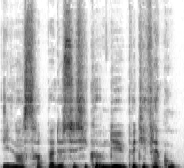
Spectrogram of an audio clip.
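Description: A man's voice: medium pitch, fairly even intonation, fairly quick, darkish tone, husky. A man voicing an old male blackmailer who whines with false humility and sly mockery, in a read-aloud novel. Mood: mocking. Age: older. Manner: wheedling, falsely humble, mocking.

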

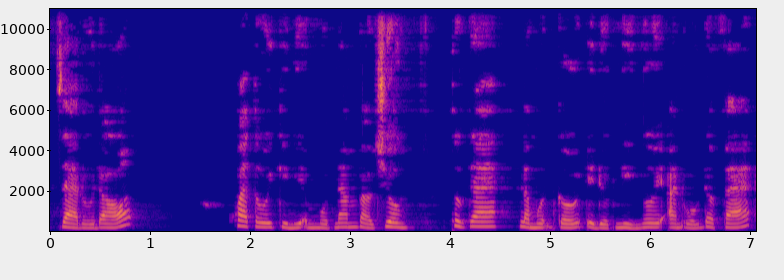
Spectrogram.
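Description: A woman reading a first-person romance novel aloud in a lively, chatty way. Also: mid-range voice, husky. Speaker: storyteller.

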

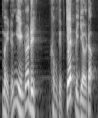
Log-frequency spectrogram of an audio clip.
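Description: A man voicing a furious, bullying older village father who shouts coarse threats. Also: a little high, big pitch swings, measured pace, breathy edge, soft background music, pitched above the performer's own voice, heavily acted.

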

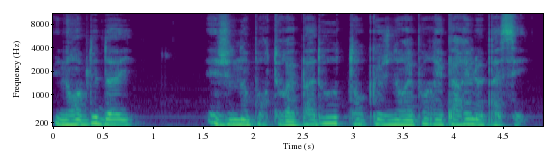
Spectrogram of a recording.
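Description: A man voicing an elegant young woman, speaking earnestly in a raised, soft tone. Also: medium pitch, normal speed, husky, voice pushed up, close to an everyday voice.

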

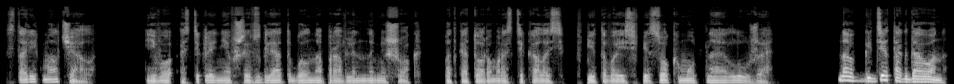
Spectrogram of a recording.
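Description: Male narrator with a low voice, dry close recording, measured dramatic reading. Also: fairly even intonation, husky, dry recording. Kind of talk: storytelling narration.

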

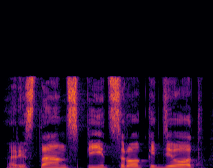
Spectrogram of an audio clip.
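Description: A cheeky young punk guy with a whiny, slangy drawl, pitched far up, as a male audiobook reader puts him on. He sounds loud and pushy, each line stretched out lazily. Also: slow, creaky, full character voice.

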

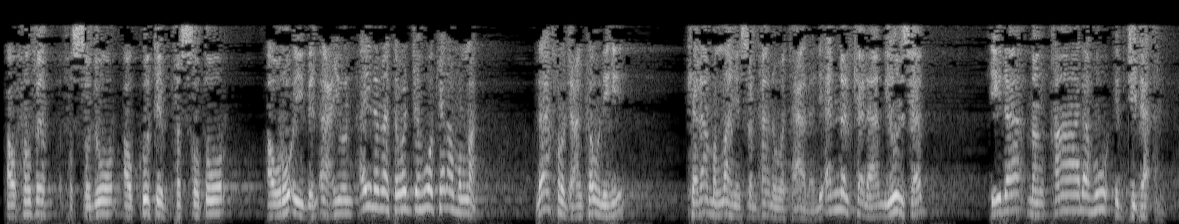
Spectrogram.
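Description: A man teaching a creed text as a religious scholar, who explains by repeating key phrases and asking questions, then answering them. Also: fairly high pitch. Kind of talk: classroom lecture on theology. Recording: dull recording in a hall with long reverb.

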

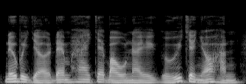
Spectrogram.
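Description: A man narrating a children's novel aloud in a lively storytelling manner. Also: on the low side, quick pace, no echo. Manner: lively storytelling, voices all the characters. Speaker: audiobook narrator.

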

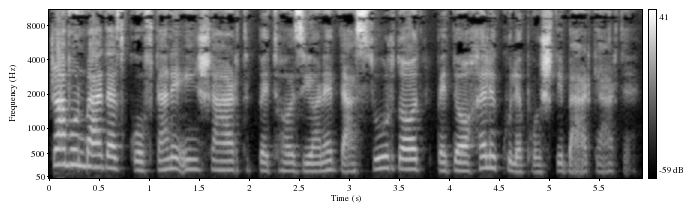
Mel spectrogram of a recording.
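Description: A woman's voice: on the low side, animated. A woman narrating fairy tales for an audiobook in a colloquial, conversational storytelling manner. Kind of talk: scripted fairy-tale narration.

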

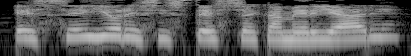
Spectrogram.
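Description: A woman voicing a rough, threatening poor teenage boy who mocks and challenges a rich boy, in a storybook reading. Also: medium pitch, lively intonation, normal speed, faint music behind, voice pushed up. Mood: swaggering. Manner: loud, mocking, threatening.

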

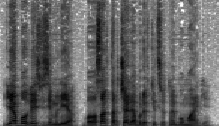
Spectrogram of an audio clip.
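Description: Man reading a storybook, lively. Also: fairly low pitch, very fast. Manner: expressive, lively telling. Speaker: reader. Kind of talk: storybook narration.

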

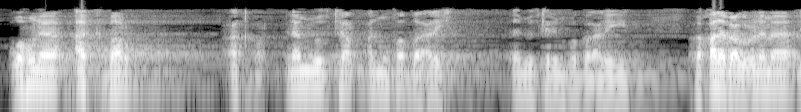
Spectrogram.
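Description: A man teaching Islamic jurisprudence in a lecture, repeating key phrases for emphasis with sing-song stresses. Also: mid-range voice. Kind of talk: classroom lecture explaining a text. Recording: echoey hall, dull lo-fi sound.

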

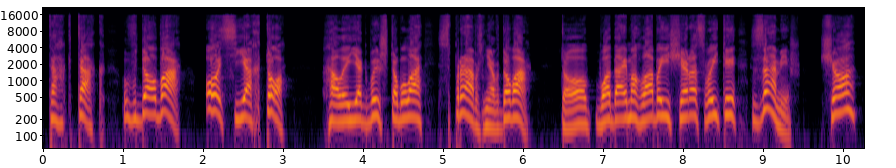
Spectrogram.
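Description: A man reading an audiobook, voicing a sharp-tongued, nagging middle-aged wife with a shrill, scolding delivery. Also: lively intonation, unhurried, dry recording, studio quality.

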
